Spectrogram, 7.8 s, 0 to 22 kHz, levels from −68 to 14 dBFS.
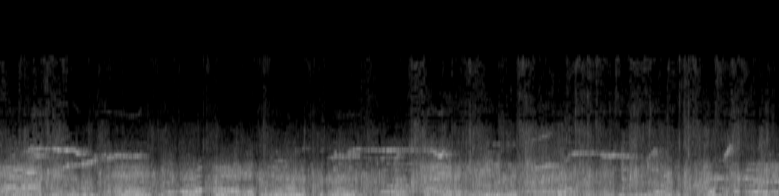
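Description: De-emphasis applied wrongly from 0.68 to 4.08 s: a treble-cut filter meant to reverse pre-emphasis acted on audio that never had any or had already been de-emphasized, rolling the top end off smoothly to about 8 dB down at 10 kHz relative to 1 kHz, so the sound turns dull and muffled.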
